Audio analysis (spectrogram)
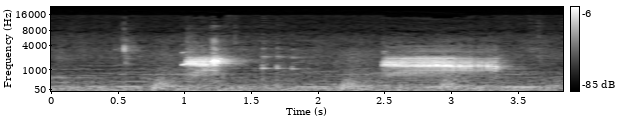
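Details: Frogs mating in a water lily pond: two loud, harsh croaking bursts, the first short near one second in and the second held for nearly a second, with faint background noise between.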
